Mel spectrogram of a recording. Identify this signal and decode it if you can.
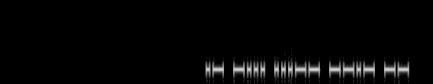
Morse code, heard as a keyed tone, about 34 wpm, 700 Hz. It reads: AB3QM
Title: USA Call Signs - 5 Characters - 35wpm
